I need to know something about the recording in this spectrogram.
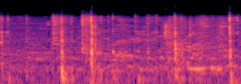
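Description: A few sharp, irregularly spaced keystrokes on a computer keyboard, the loudest about a second in.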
